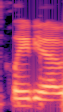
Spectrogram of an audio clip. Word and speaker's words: Klaviyo: that it actually is pronounced Klaviyo. Yes, trust me, it is an ongoing topic of conversation around the office here too. I think we've got a video somewhere that just goes through the many variations that people typically use. But it is Klaviyo. It is with a K.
